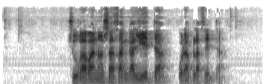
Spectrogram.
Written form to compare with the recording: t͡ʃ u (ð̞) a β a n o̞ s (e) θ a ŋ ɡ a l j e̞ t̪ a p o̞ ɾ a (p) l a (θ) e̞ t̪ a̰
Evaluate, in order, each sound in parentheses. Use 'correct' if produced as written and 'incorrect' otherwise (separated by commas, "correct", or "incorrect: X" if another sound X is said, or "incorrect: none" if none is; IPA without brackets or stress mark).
incorrect: ɣ̞, incorrect: a, correct, correct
